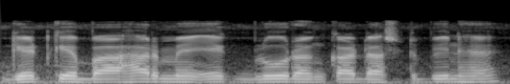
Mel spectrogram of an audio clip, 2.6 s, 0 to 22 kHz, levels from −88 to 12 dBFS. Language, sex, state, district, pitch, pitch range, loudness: Hindi, male, Jharkhand, Garhwa, 135 Hz, 130-135 Hz, -15 LUFS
